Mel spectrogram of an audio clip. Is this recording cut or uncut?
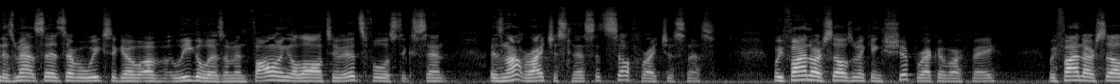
uncut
